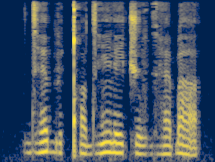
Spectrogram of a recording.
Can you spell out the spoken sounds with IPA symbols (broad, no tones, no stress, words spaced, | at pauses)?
dʱɛ bøǃʰɒdʱẽ ɾet͡ʃov ɡʱæɓa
